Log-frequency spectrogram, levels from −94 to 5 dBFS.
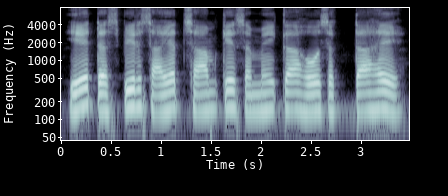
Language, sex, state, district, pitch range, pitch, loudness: Hindi, male, Assam, Kamrup Metropolitan, 135-150 Hz, 140 Hz, -16 LUFS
